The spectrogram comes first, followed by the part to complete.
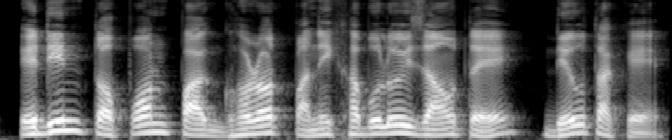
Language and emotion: Assamese, neutral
